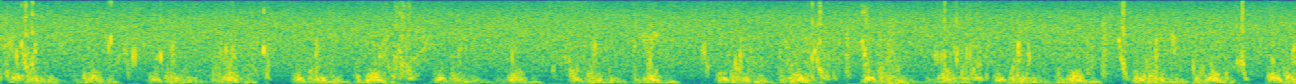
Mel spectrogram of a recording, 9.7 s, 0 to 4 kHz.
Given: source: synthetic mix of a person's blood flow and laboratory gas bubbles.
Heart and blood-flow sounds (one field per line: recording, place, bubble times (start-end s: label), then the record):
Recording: Doppler ultrasound of blood flow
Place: precordium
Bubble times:
0.00-0.30 s: bubbles
0.60-0.69 s: bubbles
0.78-1.05 s: bubbles
1.16-1.25 s: bubbles
1.58-2.03 s: bubbles
2.72-3.23 s: bubbles
3.81-3.88 s: bubbles
4.10-4.48 s: bubbles
4.72-4.96 s: bubbles
5.25-5.33 s: bubbles
5.46-5.73 s: bubbles
5.88-6.29 s: bubbles
6.43-6.76 s: bubbles
6.98-7.76 s: bubbles
8.35-8.49 s: bubbles
8.52-8.64 s: bubbles
8.77-8.87 s: bubbles
8.91-9.40 s: bubbles
9.48-9.73 s: bubbles
From the record:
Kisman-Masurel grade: 242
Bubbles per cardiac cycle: several, 3 to 8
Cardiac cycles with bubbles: 100%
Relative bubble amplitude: moderate (0.250 to 0.450)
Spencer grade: 3 (all of the cardiac periods contain showers or single bubble signals, but not dominating or overriding the cardiac motion signals)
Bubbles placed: anywhere in the cardiac cycle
